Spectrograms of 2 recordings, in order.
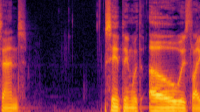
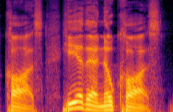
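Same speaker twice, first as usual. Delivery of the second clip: practising a New York "cars", R-less; New York accent; 2 semitones higher, 4 dB louder than usual. Shown as a demonstration. Teacher retrying the practice phrase, New York accent. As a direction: drop the Rs New York style, rounded vowel in cars.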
